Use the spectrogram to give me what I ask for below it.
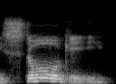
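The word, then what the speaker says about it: στοργή: Greek helenistic terms and that's s t o r g e with an accent over the E stoy love which is Parental specifically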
